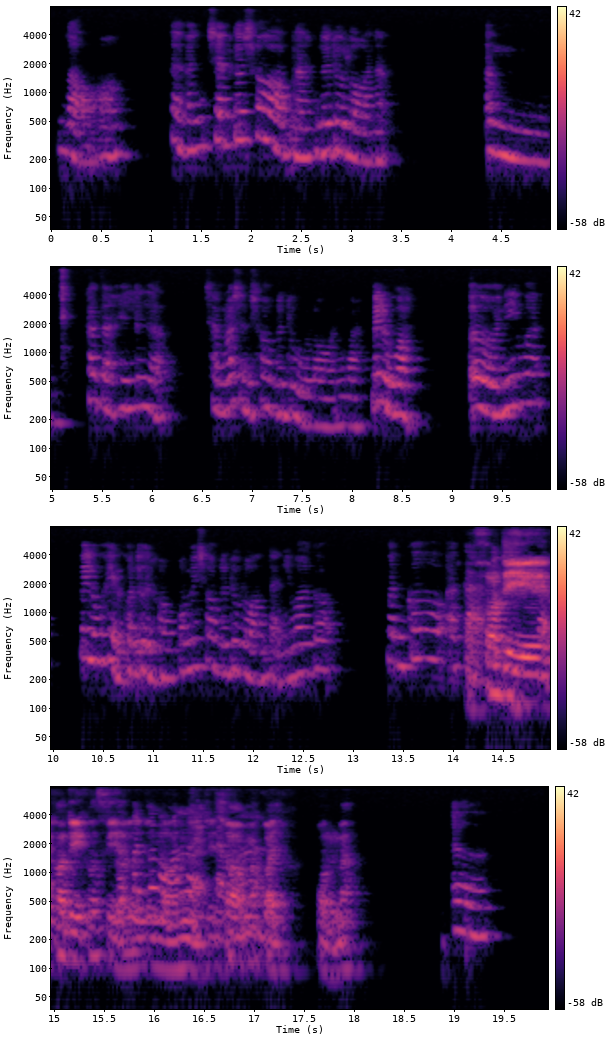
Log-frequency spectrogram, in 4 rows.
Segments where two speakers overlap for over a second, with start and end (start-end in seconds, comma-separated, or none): 15.7-16.9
